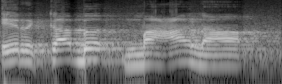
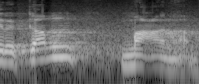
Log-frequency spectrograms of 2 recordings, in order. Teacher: ارکب معنا، تو سوار ہو جا ہمارے ساتھ، لیکن اس کو ہم پڑھتے ہیں ارکم معنا. با کا بالکل تلفظ نہیں ہوتا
